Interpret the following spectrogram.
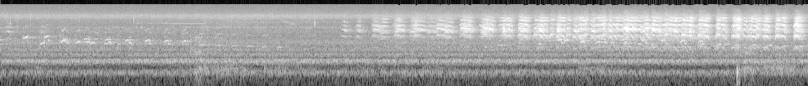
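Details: Western honey bees of a natural colony in full activity in a nest; a dense, steady buzzing hum that swells louder after about seven seconds into rapid pulsing, with faint whistle-like tones early on.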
